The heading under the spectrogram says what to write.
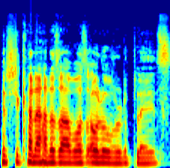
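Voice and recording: A man speaks at a medium pitch, with a clear, smooth tone. His pace is fairly slow, with little pitch movement.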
